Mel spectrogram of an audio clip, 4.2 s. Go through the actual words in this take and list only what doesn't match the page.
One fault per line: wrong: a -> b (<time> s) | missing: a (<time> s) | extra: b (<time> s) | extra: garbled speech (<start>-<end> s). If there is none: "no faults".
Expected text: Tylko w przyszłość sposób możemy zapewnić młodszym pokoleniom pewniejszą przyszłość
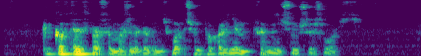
wrong: przyszłość -> ten (0.7 s)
